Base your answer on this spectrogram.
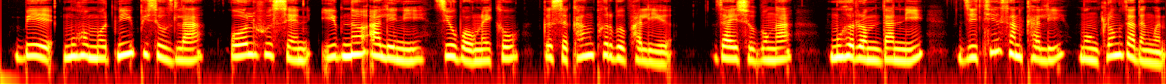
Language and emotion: Bodo, neutral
